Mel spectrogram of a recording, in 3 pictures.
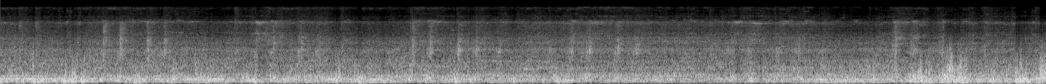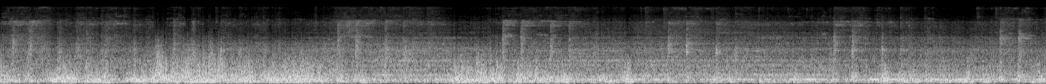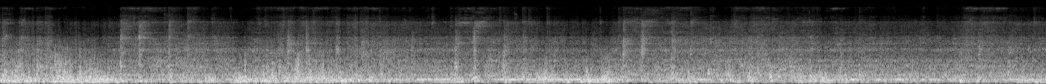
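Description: Passenger train running over a long river bridge, heard from an open coach door: a continuous loud rumble of wheels on rail with frequent clicking from the rail joints, and a low steady hum that drops out for a few seconds at times.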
